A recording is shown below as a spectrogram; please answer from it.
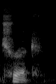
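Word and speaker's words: Tryk: It's another class of vampire called a trick. T R Y K. So I just pronounced it trick.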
